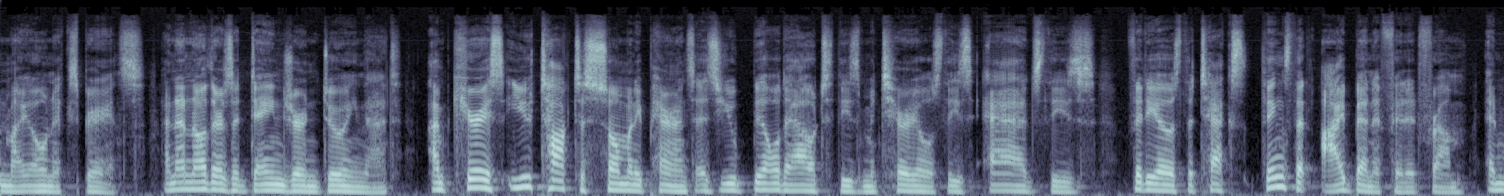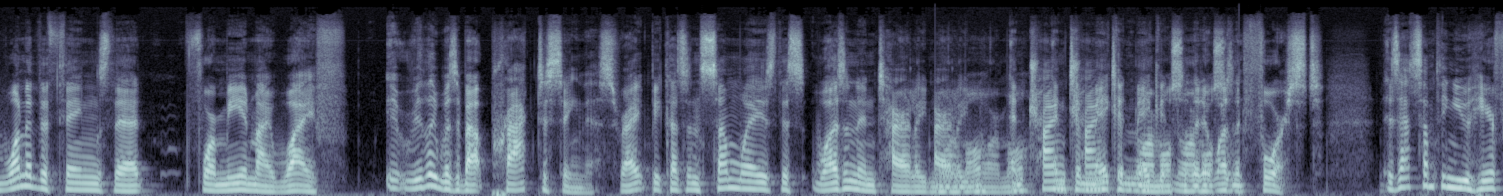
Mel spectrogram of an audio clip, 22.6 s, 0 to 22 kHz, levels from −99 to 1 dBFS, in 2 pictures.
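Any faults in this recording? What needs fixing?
After "ways this wasn't entirely", 18.29 to 20.57 s has a doubled audio track, likely from a second capture path: a full-level copy trails by about 300 ms, repeating every waveform burst and spectrogram streak. Record through a single capture path and check edits for overlapping copies.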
